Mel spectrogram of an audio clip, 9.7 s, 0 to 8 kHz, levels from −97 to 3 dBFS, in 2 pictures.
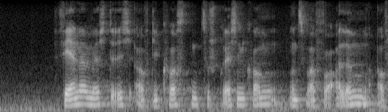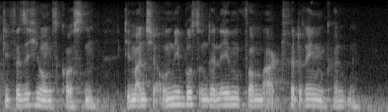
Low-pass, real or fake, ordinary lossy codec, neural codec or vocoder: none; fake; none; codec, 16 kHz, 8 kbps, FunCodec, trained on Chinese and English, 25 frames a second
